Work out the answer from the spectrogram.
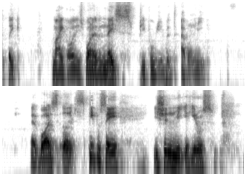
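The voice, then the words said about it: Fast Scottish accent. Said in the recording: “us being Scottish, we speak 100 miles an hour. So it's very hard to understand ... it's very hard to understand the accent”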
